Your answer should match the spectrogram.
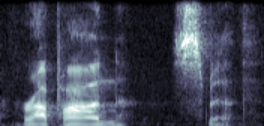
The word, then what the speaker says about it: Rapin-Smith: i'm really excited because we're joined by rappan smith welcome perfect that was great thank you that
